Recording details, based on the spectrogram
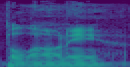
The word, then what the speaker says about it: bologna: The way it's spelled does not the way you say it, right? Or are we just dumb Americans and we just keep saying it wrong? – I don't. Yeah. Bologna. – Yeah, that's how it should be said.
